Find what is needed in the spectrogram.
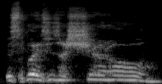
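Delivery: put-on high, grumbling Brummie accent; Birmingham accent. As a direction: moan like a Brummie. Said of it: "pretend you live in Birmingham".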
